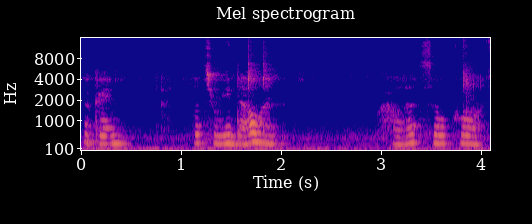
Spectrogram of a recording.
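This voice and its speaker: A young woman with a soft voice giving a casual oracle card reading, musing and drifting off mid-thought. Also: sits high, little pitch movement, slow pace, a little hiss or hum. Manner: dreamy, musing, often trails off. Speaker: card reader.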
